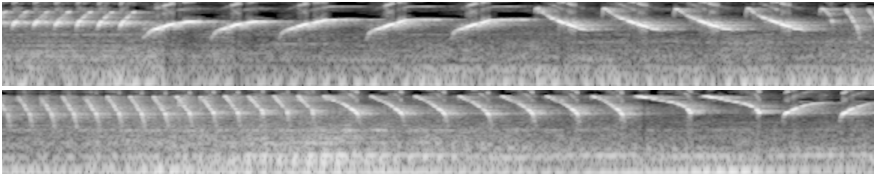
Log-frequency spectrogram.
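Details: Canary giving a lure song in the lively 'gacor' style with rolling ('ngerol') and 'nembak' phrases. It delivers loud trains of bright, downward-sweeping whistled notes, about three or four a second, then a fast buzzy trill, then more sweeping notes.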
